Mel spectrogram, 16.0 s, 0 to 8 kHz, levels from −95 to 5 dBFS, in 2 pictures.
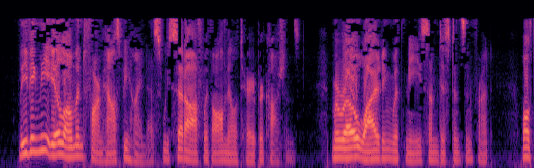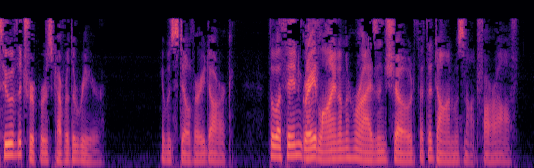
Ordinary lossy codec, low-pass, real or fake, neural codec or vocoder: MP3, 24 kbps; 7.2 kHz; real; none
